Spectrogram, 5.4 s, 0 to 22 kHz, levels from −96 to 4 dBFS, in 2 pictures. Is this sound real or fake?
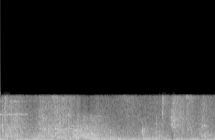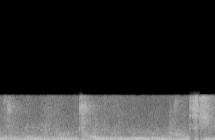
real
